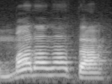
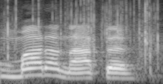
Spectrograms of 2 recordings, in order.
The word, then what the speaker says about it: Maranata: e agora eu clamo maranat como dizemos nós católicos ou Maranata como dizem nossos irmãos das Comunidades evangélicas protestantes não importa a pronúncia o significado é o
